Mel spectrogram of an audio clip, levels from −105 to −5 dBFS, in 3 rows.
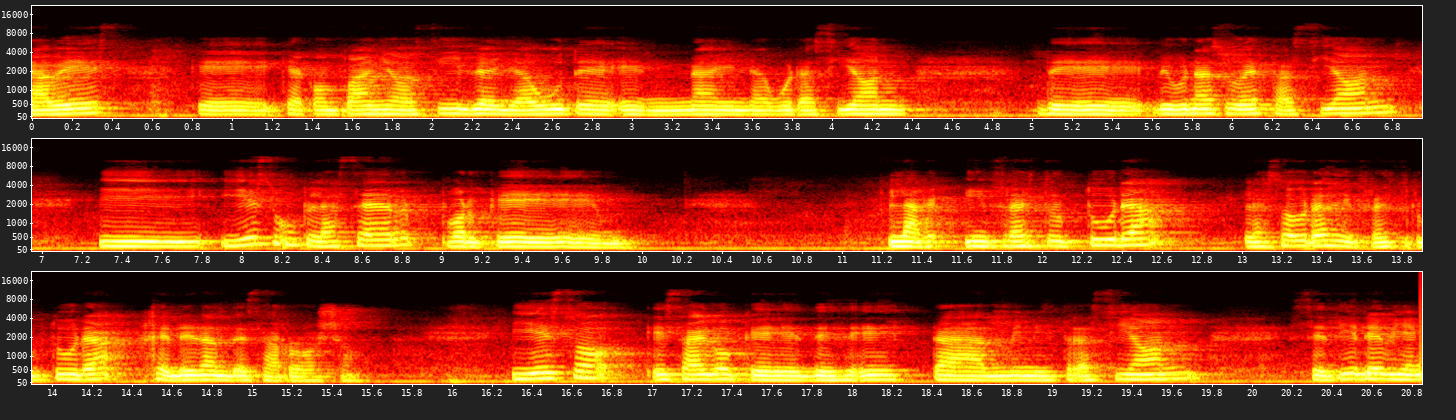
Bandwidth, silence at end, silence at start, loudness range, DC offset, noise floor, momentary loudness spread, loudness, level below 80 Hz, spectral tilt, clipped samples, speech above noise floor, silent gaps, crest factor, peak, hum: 5 kHz; 0 s; 0 s; 2 LU; under 0.1%; -41 dBFS; 9 LU; -16 LUFS; -60 dBFS; -11 dB/octave; under 0.1%; 26 dB; none; 16 dB; 0 dBFS; none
